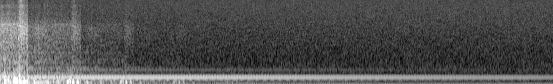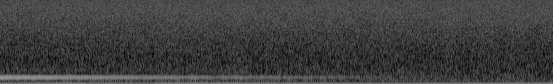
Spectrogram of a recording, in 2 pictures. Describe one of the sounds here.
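An electronic keyboard plays a sustained chord that slowly fades away.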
